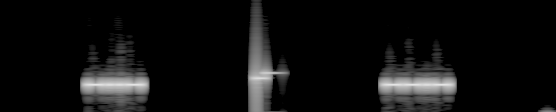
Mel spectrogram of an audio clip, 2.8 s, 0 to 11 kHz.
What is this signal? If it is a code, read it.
Morse code, heard as a keyed tone, about 50 wpm, 700 Hz. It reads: X Q
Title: Single Letter-Number - Rapid-Fire 50wpm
